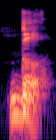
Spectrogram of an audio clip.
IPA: ɢ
